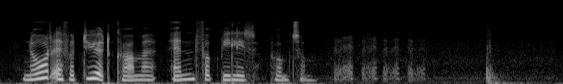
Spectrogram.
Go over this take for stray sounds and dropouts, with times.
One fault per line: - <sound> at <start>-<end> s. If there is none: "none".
- laugh at 3.3-4.3 s
- thud at 4.9-5.5 s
